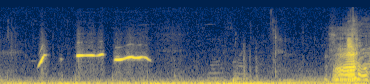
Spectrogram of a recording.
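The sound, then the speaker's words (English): Someone whistles a short, clear melody of a few rising and sliding notes over a low engine-like rumble, followed by a brief burst of voice at the end. “No whistling?”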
